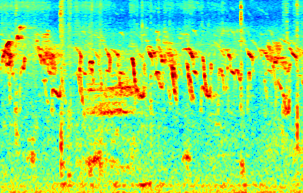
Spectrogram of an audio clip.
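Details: Grey francolin chicks calling to their feeding mother; rapid, faint, high chirps tumble in a busy overlapping chatter, many per second, with a few sharp clicks against a low background hum.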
